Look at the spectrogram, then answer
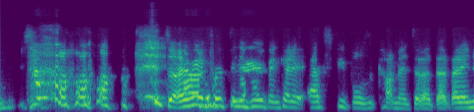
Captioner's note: laughter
